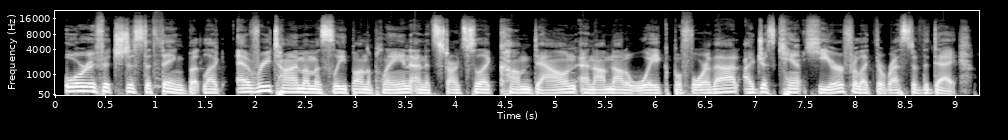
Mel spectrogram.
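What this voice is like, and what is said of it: Congested, whiny nasal voice. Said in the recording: “I have the sinuses of a fucking 92-year-old my entire life and I can't breathe. That's why my voice sounds so whiny”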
